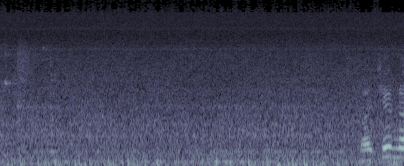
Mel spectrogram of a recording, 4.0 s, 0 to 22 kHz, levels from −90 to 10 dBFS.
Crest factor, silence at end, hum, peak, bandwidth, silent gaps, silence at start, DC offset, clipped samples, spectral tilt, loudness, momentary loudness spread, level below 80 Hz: 20 dB; 0 s; none; -12 dBFS; over 20 kHz; none; 0 s; under 0.1%; under 0.1%; -5 dB/octave; -34 LUFS; 7 LU; -42 dBFS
